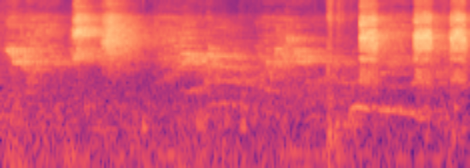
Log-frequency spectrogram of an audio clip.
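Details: Newly hatched budgerigar chicks, day four, hungry in the nest: harsh, high buzzy squawks come in short bursts, three quick loud rasps clustered at the end after a brief pause.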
